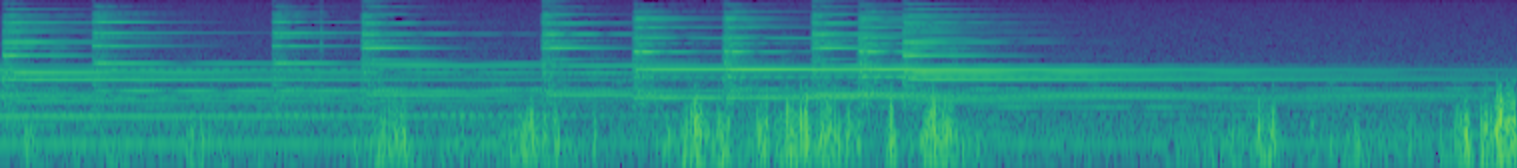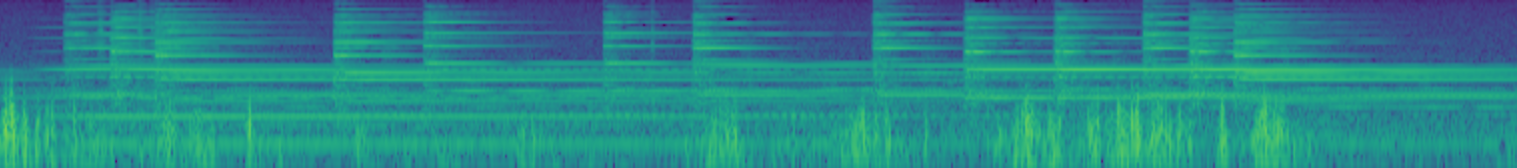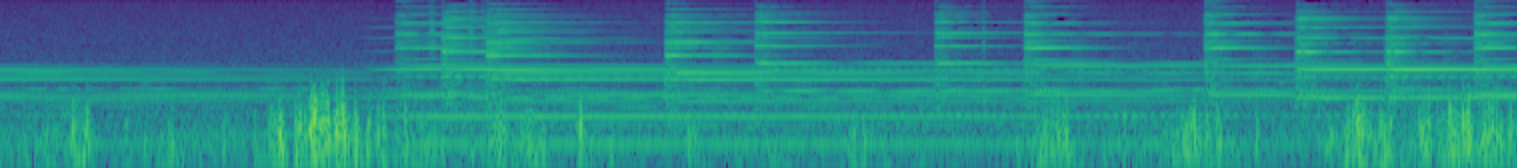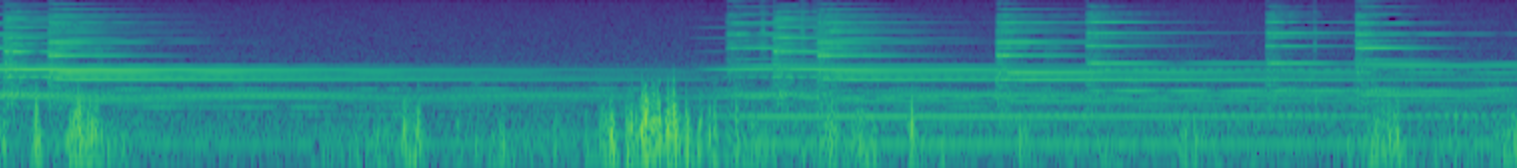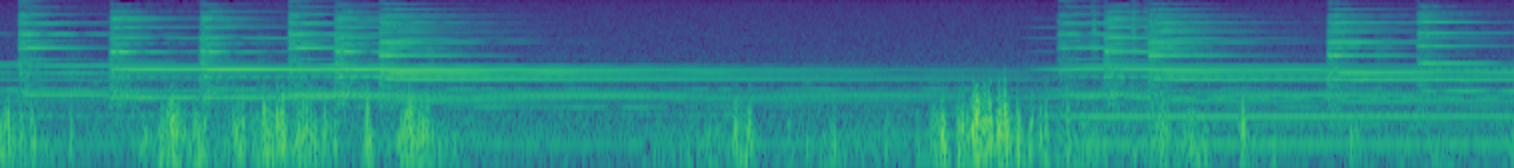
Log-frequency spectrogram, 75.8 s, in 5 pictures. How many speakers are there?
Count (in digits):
0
